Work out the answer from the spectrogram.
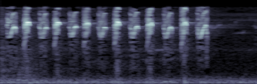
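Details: Sunbird fighter song meant to stimulate other birds: a steady string of about twelve shrill, high, slightly buzzy chirps delivered quickly over two seconds.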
